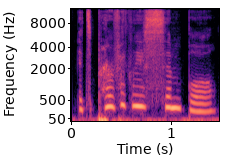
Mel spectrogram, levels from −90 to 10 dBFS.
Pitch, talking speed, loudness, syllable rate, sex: 280 Hz, 120 wpm, -15 LUFS, 4.4 syllables/s, female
